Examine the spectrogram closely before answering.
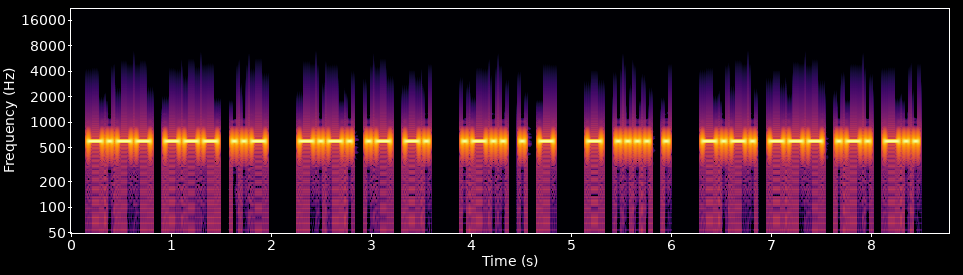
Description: Morse code, heard as a keyed tone, about 25 wpm, 600 Hz. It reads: YOU CAN LET THE CORD
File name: the old man and the sea part 1 25wpm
